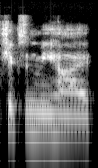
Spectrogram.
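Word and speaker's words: Csikszentmihalyi: basement and she had us thinking about uh chicks and mihai's theory of flow and how to get into flow and uh it's pronounced chicks in mihai but it's spelled like so there you go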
